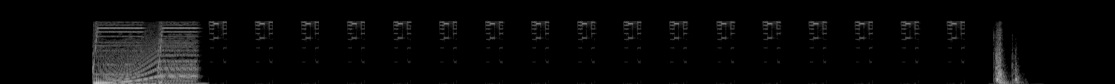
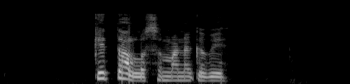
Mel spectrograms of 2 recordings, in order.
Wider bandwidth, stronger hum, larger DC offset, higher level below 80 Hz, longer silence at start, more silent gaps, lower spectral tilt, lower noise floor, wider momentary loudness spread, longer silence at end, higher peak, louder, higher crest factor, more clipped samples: second, 8.2 kHz vs 11.5 kHz; neither; neither; first, -42 dBFS vs -68 dBFS; about the same, 0.9 s vs 0.95 s; first, 4.70-4.74 s, 6.11-6.15 s, 7.97-8.01 s, 8.91-8.96 s, 9.38-9.42 s vs none; second, -3 dB/octave vs -4.5 dB/octave; first, under -90 dBFS vs -76 dBFS; about the same, 12 LU vs 10 LU; second, 0.9 s vs 1.25 s; second, -14 dBFS vs -6 dBFS; second, -35 LUFS vs -25 LUFS; about the same, 22 dB vs 22 dB; neither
